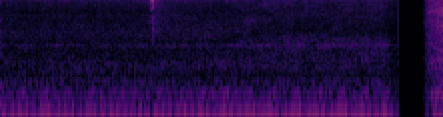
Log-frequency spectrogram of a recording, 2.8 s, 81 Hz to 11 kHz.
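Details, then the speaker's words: Chevy El Camino G-body with LS swap and Holley EFI, slightly warm, after fixing the air-fuel reading problem traced to the O2 sensor (AFR now about 14): low, steady idle rumble with even firing pulses, no skips or stumbles; normal idle. "hey that's that's a lot better you see it uh it'll shoot up a little bit it comes back down right where it should be"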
